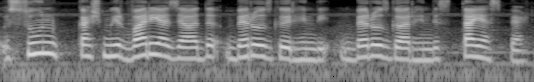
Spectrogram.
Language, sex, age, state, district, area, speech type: Kashmiri, other, 18-30, Jammu and Kashmir, Baramulla, rural, spontaneous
